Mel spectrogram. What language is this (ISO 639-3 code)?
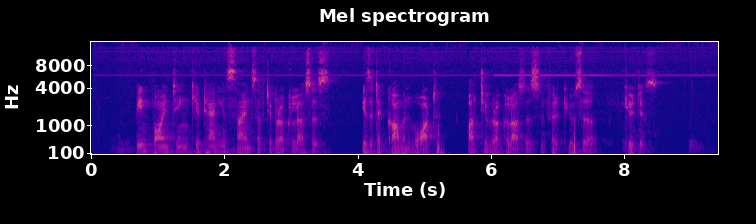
eng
